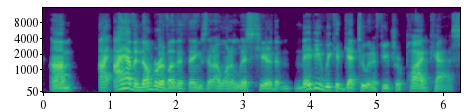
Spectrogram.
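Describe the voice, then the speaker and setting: A man's fairly low voice, bright and sharp in tone, with lively intonation over a quiet background. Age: 50s. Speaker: podcast host. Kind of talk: interview conversation.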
